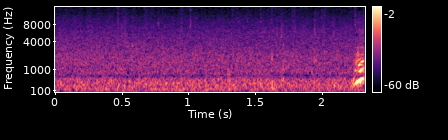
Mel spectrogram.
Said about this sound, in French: Ambiance extérieure jour sous la pluie dans les montagnes. Devant chez le vieux gars sur son perron.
